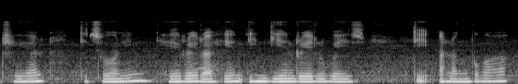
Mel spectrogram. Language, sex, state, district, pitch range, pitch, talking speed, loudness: Mizo, male, Mizoram, Aizawl, 130-140 Hz, 135 Hz, 125 wpm, -15 LUFS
